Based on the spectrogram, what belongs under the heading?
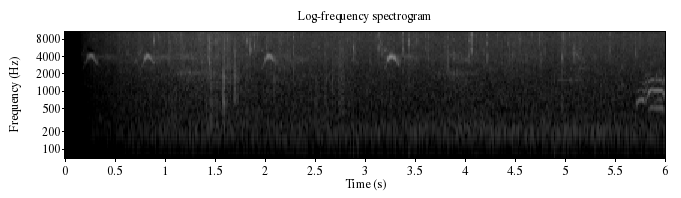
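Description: A small bird chirping outdoors: four short high chirps spread over a few seconds, over a faint steady low hum. Near the end a short cry rises and falls.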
